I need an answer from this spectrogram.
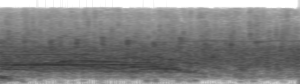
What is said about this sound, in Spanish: Un aplauso para ustedes, muchachos.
